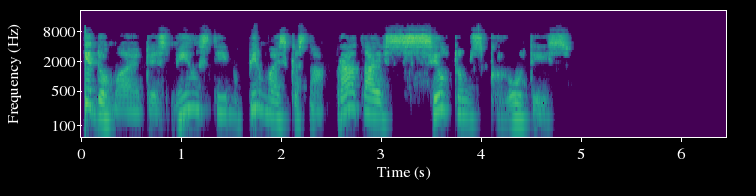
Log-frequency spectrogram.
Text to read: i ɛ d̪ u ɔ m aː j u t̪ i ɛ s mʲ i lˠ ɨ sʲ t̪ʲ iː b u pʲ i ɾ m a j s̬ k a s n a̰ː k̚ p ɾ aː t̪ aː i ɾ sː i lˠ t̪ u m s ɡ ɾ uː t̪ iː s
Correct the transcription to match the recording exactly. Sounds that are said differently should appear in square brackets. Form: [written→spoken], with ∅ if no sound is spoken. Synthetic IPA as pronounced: i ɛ d̪ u ɔ m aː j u t̪ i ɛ s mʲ [i→iː] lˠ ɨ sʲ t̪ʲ iː b u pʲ i ɾ m a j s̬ k a s n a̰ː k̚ p ɾ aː t̪ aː i ɾ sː i lˠ t̪ u m s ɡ ɾ uː t̪ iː s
